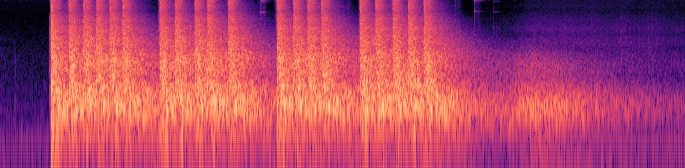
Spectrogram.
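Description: A SIG MPX-C rifle fitted with a lightweight Tac Con trigger fires four loud, rapid bursts in quick succession, close by. Sharp clattering reports and clanging echoes trail off afterward.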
